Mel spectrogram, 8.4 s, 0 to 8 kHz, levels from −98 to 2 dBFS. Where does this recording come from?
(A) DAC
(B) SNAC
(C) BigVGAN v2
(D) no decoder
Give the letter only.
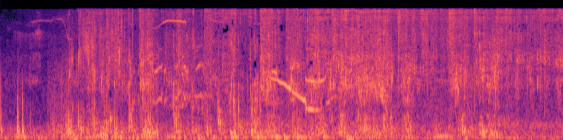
D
